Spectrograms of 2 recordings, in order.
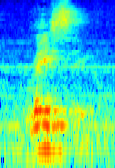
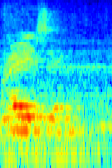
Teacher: we have the clipping of /eɪ/ before the /s/ sound, compared with ‘raising’, where we don’t have such strong clipping before the /z/ sound.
